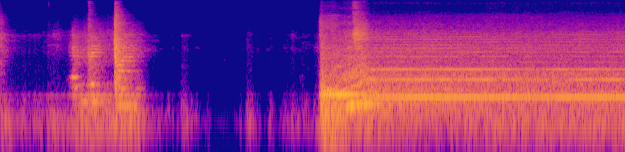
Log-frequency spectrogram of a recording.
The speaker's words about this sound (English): Okay, so we often talk about, you know, the kind of stuff used for shifting and everything, and I thought I would just let this play out so you can actually hear what it sounds like when two hippos get released onto exhibit.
